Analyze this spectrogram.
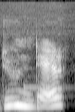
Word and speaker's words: Dunder: the last two reindeer were named Dunder actually pronounced Dunder and Blum which are the Dutch words for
